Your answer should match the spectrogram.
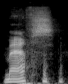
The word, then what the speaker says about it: MAFS: Audio Parasites, thinking of doing a small run of MAFS, pronounced maths, panels for the Behringer Abacus under piss take panels.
